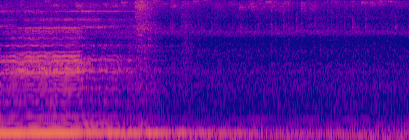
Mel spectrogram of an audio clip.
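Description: A voice singing one long held note with a slight waver, strong at first and fading away about a second and a half in, leaving a softer background.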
